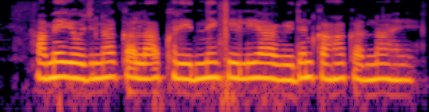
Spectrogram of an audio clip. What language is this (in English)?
Hindi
